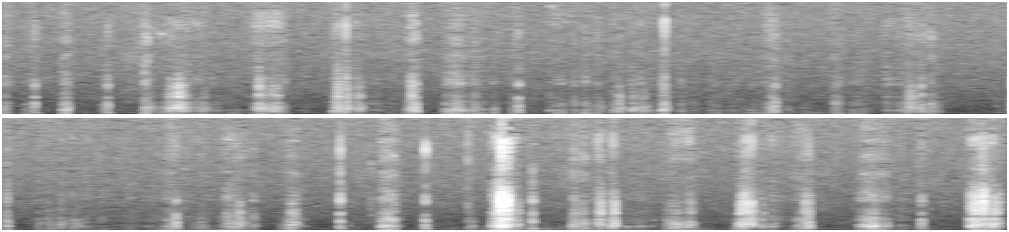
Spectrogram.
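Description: A white gel pen held in the fingertips writes math equations on a flat sheet of black lined textured paper. It makes a quiet, steady run of short, dry scratching strokes, midrange with bright edges and no ring. One stroke, about three-quarters of the way through, is noticeably louder than the rest.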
